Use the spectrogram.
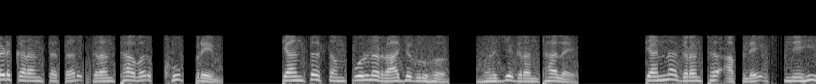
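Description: Low bit depth without dither runs from start to finish: the speech sounds coarse and grainy, likely from rounding to about 5 bits with no dither. The error tracks the signal at around 20 dB below it, roughening quiet passages, with nothing above 4 kHz through the call path.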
